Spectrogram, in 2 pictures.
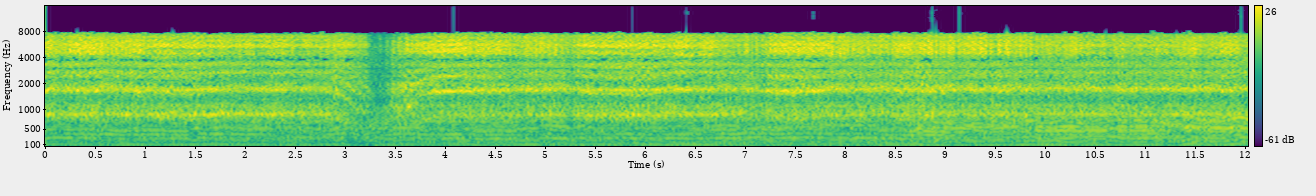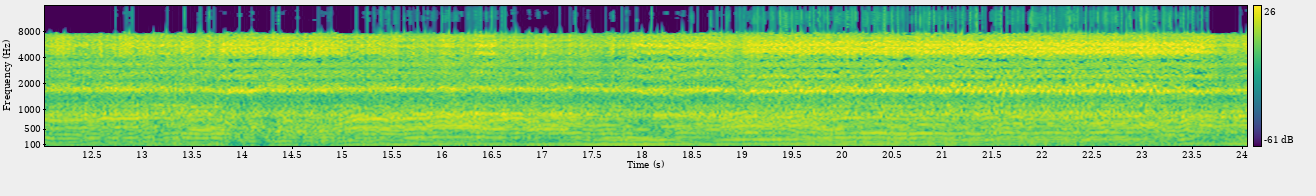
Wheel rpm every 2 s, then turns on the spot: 230, 130, 220, 220, 230, 230, 230, 230, 230, 210, 200, 200.
none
